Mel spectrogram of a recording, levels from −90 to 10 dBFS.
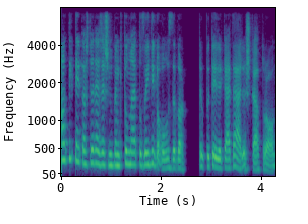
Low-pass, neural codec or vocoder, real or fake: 7.2 kHz; codec, 16 kHz, 0.5 kbps, FunCodec, trained on LibriTTS, 25 frames a second; fake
